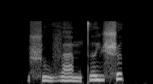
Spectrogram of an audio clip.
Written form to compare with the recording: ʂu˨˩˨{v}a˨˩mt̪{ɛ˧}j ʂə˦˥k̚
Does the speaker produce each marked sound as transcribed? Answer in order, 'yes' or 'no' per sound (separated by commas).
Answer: yes, no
